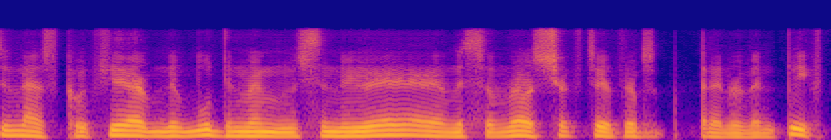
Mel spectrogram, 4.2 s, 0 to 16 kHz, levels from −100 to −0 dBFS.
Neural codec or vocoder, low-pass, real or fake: codec, 16 kHz, 0.5 kbps, FreqCodec, larger model; 7.2 kHz; fake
